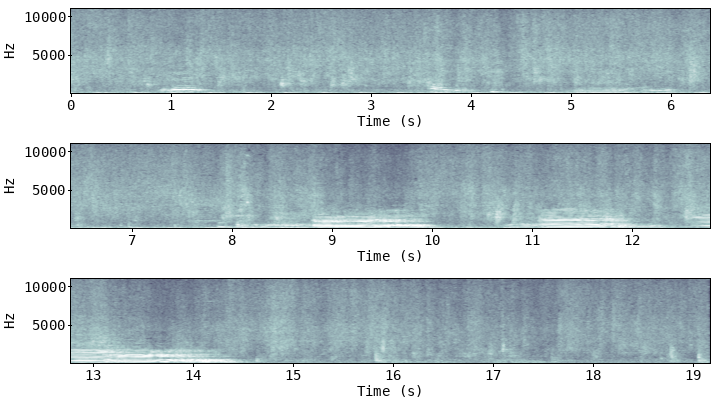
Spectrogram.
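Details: Dairy heifers and calves at a farm in Bangladesh lowing repeatedly: several drawn-out, arching moos with rich stacked harmonics, the strongest around nine to fourteen seconds, over steady background hum.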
